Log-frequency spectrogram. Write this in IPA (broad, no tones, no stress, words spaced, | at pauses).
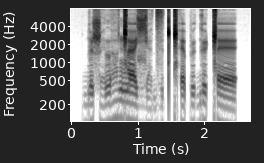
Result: beʂɛ̤la̤ ŋ͡ǁæʑæ̤ d͡zetǁʰɛpʏɡʏ ǁɛ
